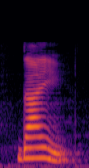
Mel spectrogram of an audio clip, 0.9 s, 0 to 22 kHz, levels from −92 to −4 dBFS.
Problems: none marked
